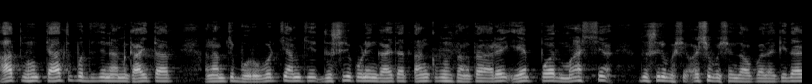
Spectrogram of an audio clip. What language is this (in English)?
Konkani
